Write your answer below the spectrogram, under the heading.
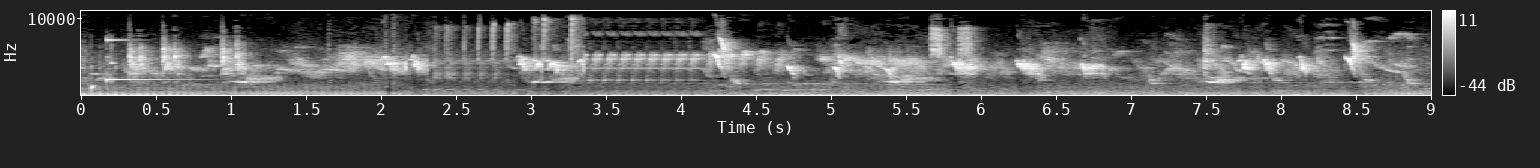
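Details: Horsfield's bush lark song used as a tutor recording for training birds. A steady whistled note opens into busy high chirps and twitters. A brief stuttering mechanical-sounding rattle comes in the middle, then fast chirping bursts resume.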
